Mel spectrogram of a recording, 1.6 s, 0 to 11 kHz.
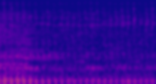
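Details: Honda Vario 150 LED scooter after installing plug-and-play alarm, no error codes: small single ticks over at a steady idle with even soft pulses, no knocks or misses; normal idle.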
